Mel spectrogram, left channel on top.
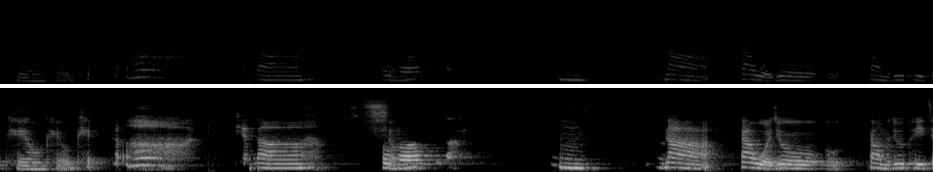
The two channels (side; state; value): left; quieter; 31.8 dB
